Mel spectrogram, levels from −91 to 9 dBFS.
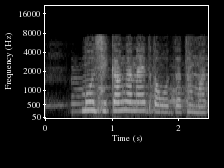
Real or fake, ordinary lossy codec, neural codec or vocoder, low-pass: fake; none; codec, 16 kHz, 0.4 kbps, LongCat-Audio-Codec; 7.2 kHz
